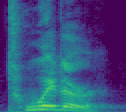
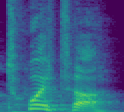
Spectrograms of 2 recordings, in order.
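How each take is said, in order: First: "Twitter" with the T tapped like a D and an American R; T pronounced as D. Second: "Twitter" with a crisp T and no final R; mock British "Twitter", hard T in the middle; crisp T pronunciation. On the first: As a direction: say "Twitter" as "Twidder". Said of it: "we pronounce our T's as D's". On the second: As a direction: say "Twitter" as "twit-tah". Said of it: "it's not Twitter". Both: Shown as a demonstration.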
